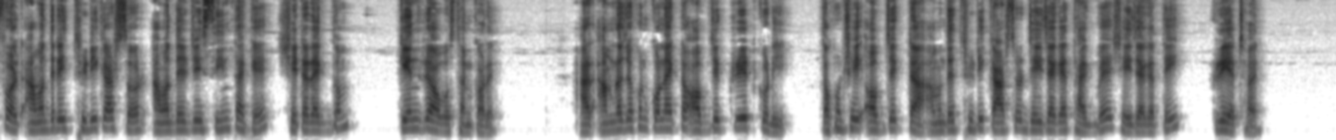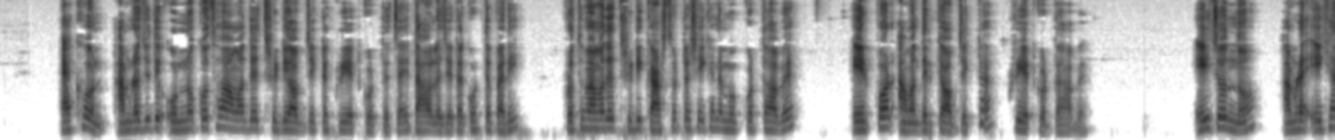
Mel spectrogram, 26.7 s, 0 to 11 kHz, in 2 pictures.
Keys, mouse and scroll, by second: 13.6 click.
